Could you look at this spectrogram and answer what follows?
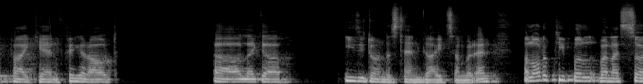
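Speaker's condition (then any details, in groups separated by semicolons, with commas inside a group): No condition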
